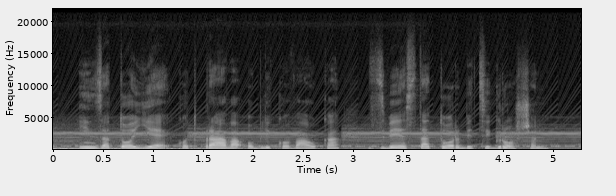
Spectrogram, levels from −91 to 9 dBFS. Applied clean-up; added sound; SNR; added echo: none; Alarm; 7 dB; none.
